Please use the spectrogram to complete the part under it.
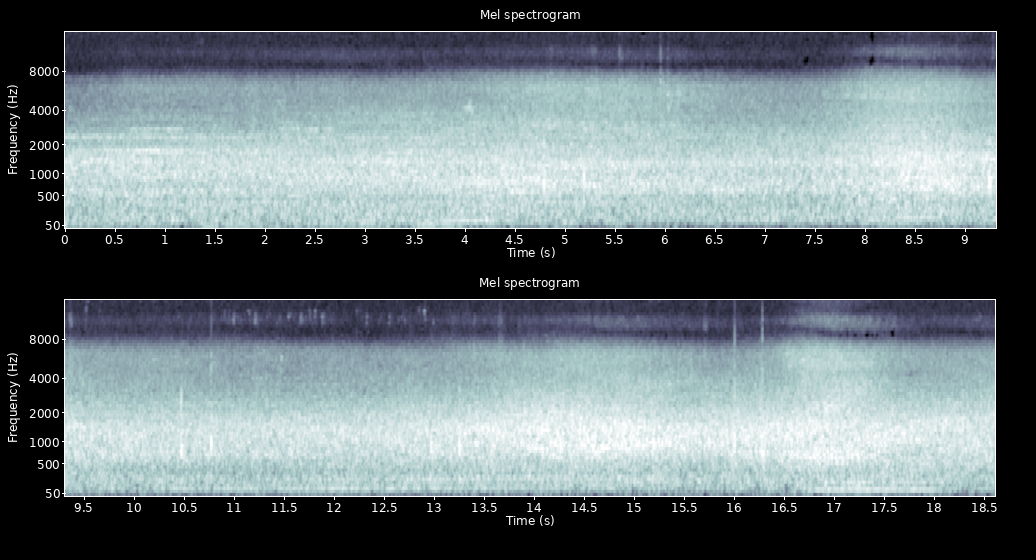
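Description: Cars pass by close with a rushing whoosh.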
